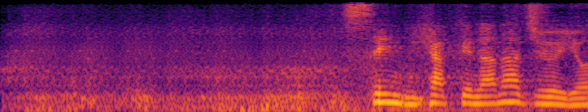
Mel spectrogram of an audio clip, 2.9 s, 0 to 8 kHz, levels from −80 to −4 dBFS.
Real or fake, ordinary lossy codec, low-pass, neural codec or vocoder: fake; none; 7.2 kHz; codec, 24 kHz, 0.5 kbps, DualCodec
